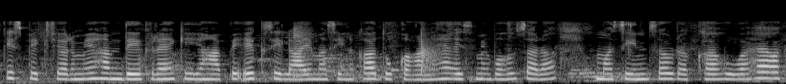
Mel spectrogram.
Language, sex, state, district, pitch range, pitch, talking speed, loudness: Hindi, female, Bihar, West Champaran, 240-260 Hz, 245 Hz, 185 wpm, -18 LUFS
